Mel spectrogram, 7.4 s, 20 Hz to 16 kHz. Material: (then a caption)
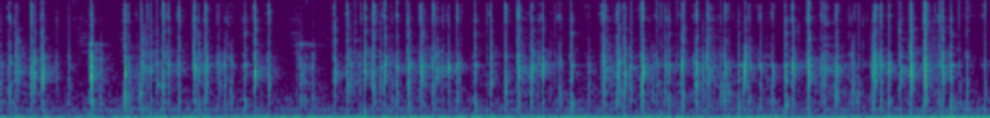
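Plastic, aluminum. Both hands type continuously with their fingertips on a roughly 75% Cyberboard mechanical keyboard with white and grey plastic SA-profile keycaps on lubed switches, set in a hollow black aluminum case with an LED side panel. The result is a dense, steady stream of quick, clacky keystrokes with a hollow ring, each click sharp and short-lived and centered in the upper midrange.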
